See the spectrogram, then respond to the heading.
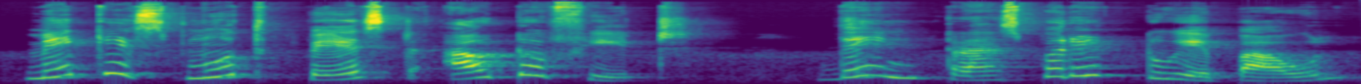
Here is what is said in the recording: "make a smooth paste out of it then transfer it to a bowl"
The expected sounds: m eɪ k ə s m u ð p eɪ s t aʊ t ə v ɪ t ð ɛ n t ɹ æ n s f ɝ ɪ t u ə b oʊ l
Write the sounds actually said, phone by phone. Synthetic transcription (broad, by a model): m eɪ k ə s m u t p eɪ s t aʊ t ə f ɪ t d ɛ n t ɹ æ n s p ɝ ɪ t u ə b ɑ l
